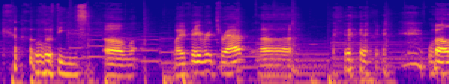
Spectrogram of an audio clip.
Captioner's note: laughs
